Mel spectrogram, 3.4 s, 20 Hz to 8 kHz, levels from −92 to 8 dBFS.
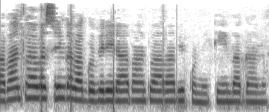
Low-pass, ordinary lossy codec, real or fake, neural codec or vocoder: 7.2 kHz; MP3, 32 kbps; fake; vocoder, 22.05 kHz, 80 mel bands, Vocos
